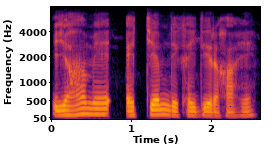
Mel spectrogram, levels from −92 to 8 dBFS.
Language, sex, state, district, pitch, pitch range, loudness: Hindi, male, Arunachal Pradesh, Papum Pare, 115 Hz, 105-130 Hz, -17 LUFS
